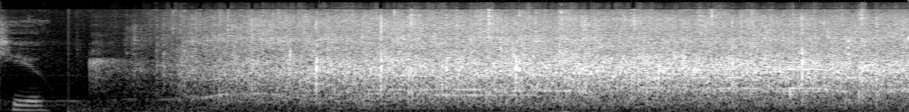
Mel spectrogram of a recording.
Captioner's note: applause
